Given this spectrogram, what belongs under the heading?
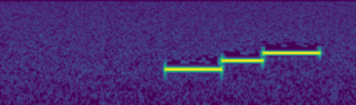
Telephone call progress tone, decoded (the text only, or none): special information tone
